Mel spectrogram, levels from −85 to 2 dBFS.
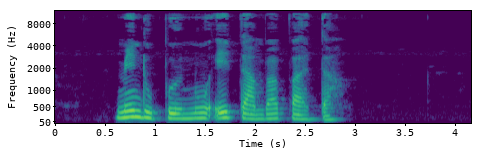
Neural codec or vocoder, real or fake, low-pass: none; real; 10.8 kHz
